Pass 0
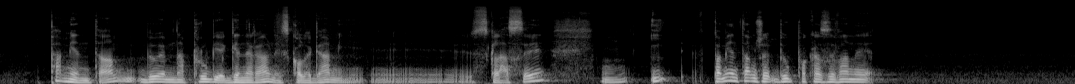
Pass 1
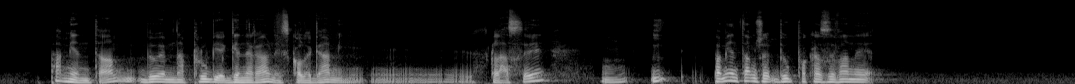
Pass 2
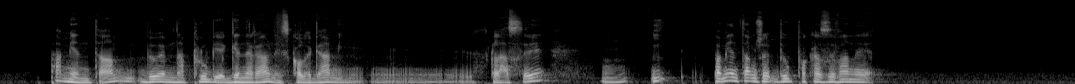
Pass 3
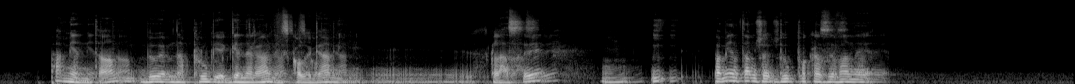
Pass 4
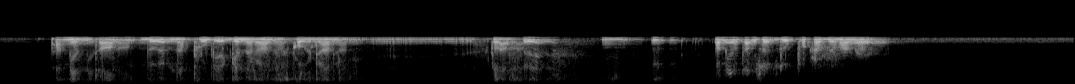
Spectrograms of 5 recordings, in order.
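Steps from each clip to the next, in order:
level-controlled noise filter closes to 350 Hz, open at -19 dBFS
peaking EQ 210 Hz -14 dB 0.39 oct
multi-tap echo 47/170 ms -13.5/-11.5 dB; trim +2 dB
frequency inversion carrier 3.3 kHz; high-pass sweep 230 Hz -> 2.5 kHz, 6.51–8.89 s

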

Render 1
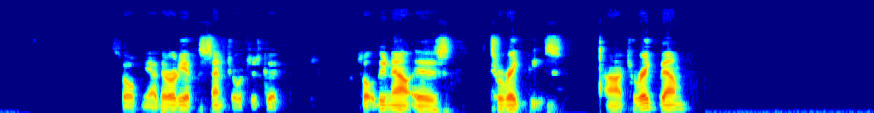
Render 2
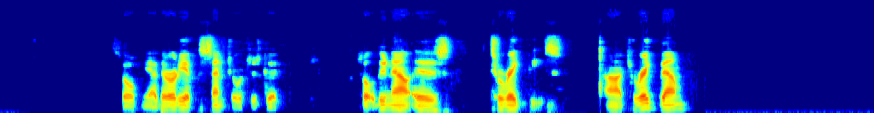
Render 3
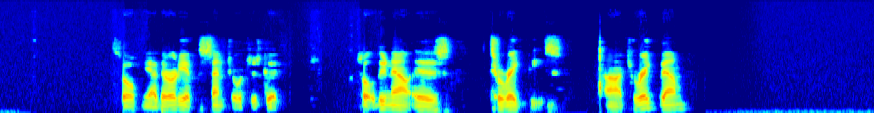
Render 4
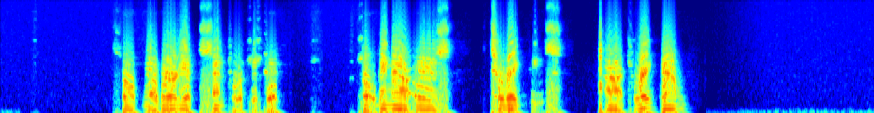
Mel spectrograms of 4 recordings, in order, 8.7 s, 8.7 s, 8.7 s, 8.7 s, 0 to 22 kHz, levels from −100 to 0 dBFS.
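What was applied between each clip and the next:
bass shelf 150 Hz -7 dB
three bands compressed up and down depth 70%; trim -4.5 dB
comb filter that takes the minimum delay 9.9 ms; trim +8 dB

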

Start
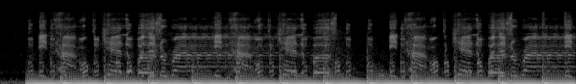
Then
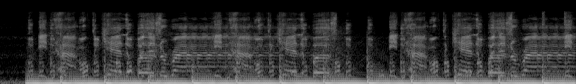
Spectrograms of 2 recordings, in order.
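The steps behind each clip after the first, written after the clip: peak limiter -20 dBFS, peak gain reduction 4.5 dB; trim +6 dB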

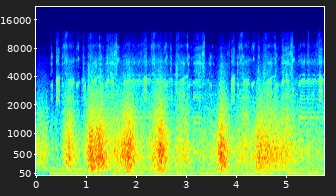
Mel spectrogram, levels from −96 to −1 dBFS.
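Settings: wind noise 560 Hz -18 dBFS; band-pass filter 860 Hz, Q 0.62; feedback delay 508 ms, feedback 43%, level -13 dB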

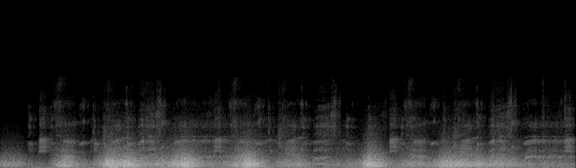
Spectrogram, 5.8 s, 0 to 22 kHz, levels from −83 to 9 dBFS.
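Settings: doubling 45 ms -7.5 dB; trim -4 dB

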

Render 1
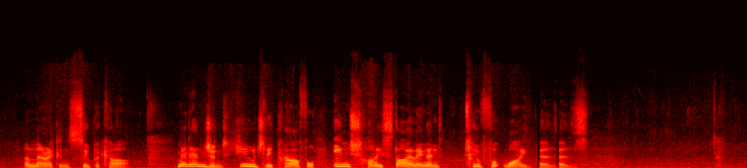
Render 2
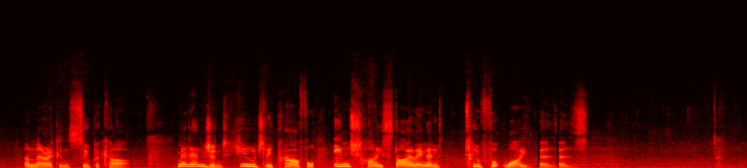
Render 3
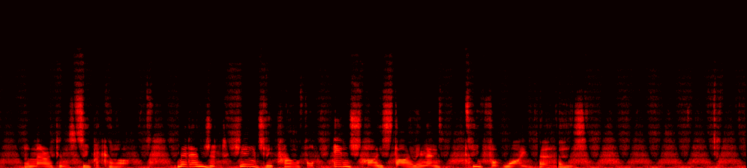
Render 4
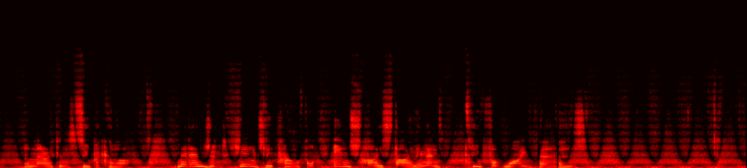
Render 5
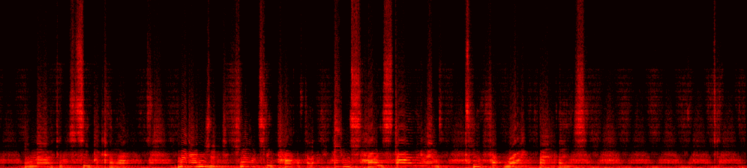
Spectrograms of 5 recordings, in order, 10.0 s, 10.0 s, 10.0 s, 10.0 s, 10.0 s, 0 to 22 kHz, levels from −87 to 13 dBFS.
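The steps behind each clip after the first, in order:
treble shelf 4.2 kHz -7 dB
comb 1.1 ms, depth 91%; compression 8:1, threshold -35 dBFS, peak gain reduction 16.5 dB; lamp-driven phase shifter 2.5 Hz; trim +3.5 dB
no audible change
comb filter that takes the minimum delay 2.8 ms; static phaser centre 1.1 kHz, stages 4; reverberation RT60 0.95 s, pre-delay 4 ms, DRR 10.5 dB; trim +5.5 dB

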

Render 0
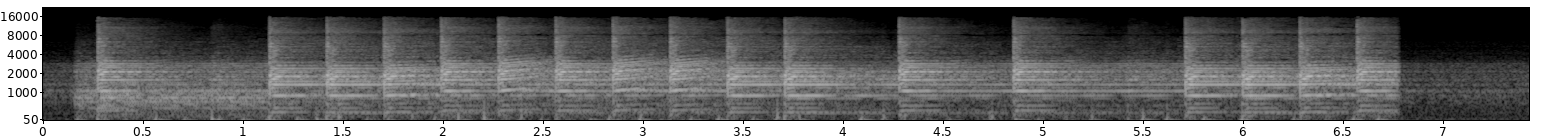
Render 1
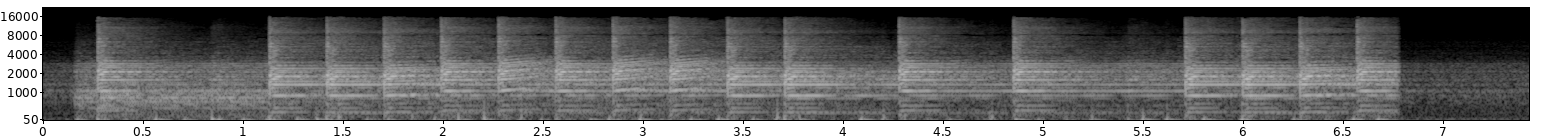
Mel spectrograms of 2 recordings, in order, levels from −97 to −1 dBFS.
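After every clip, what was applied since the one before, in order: bass shelf 84 Hz +7.5 dB; trim +1.5 dB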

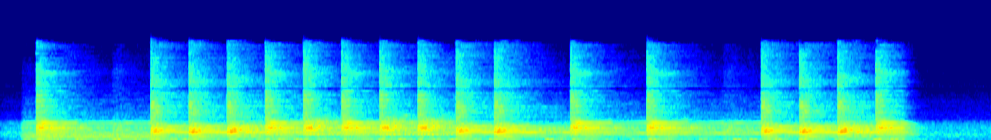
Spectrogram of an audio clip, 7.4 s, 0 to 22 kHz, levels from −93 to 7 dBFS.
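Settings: simulated room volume 39 m³, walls mixed, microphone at 0.69 m; trim -1.5 dB

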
